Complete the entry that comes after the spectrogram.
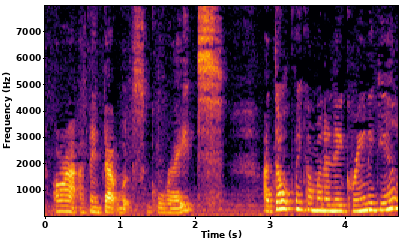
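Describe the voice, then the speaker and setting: A woman speaks at a moderate pace with a slight Arkansas accent and lively intonation. Noticeable background noise and audible room echo are present. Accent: slight Arkansas Southern. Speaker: crafting livestream host. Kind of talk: live crafting tutorial. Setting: livestream. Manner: casual, chatty.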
